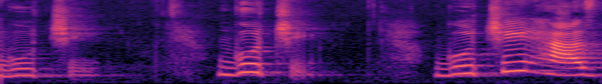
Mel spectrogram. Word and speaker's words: Gucci: तो जैसे नाइक नहीं प्रोनाउंस करते, नाइकी करते हैं, वैसे इसे गुस्सी या गुकी ऐसे नहीं प्रोनाउंस करते, इसे प्रोनाउंस करते हैं गुची, गुची।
